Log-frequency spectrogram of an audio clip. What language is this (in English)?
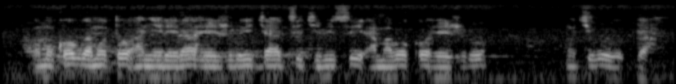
Kinyarwanda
